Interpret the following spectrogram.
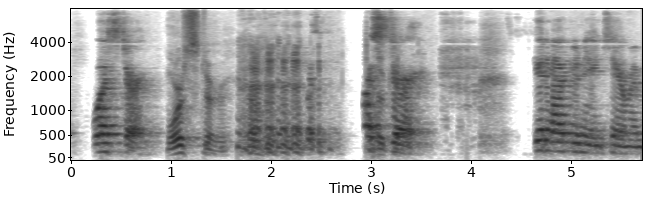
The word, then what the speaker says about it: Worcester: Witnesses first Karen Abbott from how do you pronounce I thought it was just Worcester it's Worcester Worcester Worcester okay good afternoon chairman Barbie Vice chairman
